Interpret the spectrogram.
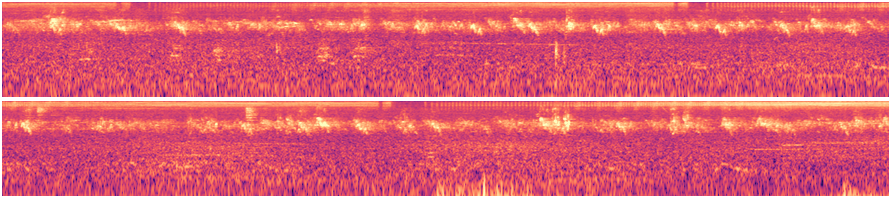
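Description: Small birds chirping rapidly and without a break, several short high chirps a second. Wind rumbles low on the microphone twice in the second half.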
